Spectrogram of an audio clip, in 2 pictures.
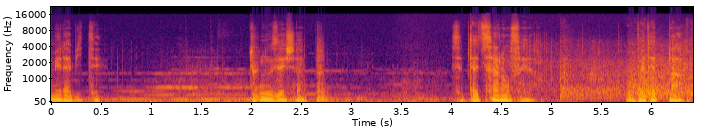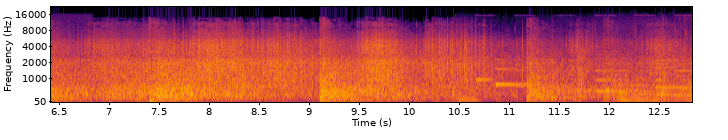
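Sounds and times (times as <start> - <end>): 
speech: 0.0 - 0.6, 2.0 - 2.9, 4.0 - 5.0, 5.8 - 6.4
firework mortars bursting in a crackling barrage: 4.9 - 12.8
tonal firework whistles: 6.4 - 12.8.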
